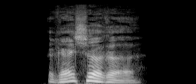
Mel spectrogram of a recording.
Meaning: inflection of resch: 1. strong/mixed nominative/accusative feminine singular comparative degree 2. strong nominative/accusative plural comparative degree
- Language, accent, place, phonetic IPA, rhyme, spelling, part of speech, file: German, Germany, Berlin, [ˈʁɛʃəʁə], -ɛʃəʁə, reschere, adjective, De-reschere.ogg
